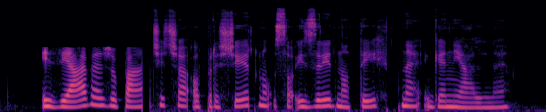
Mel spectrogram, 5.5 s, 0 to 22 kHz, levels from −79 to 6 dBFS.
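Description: From 0.0 to 1.5 s the speech is dull and boxy, with nothing above 3.8 kHz. An input switched to a poorer device is the likely cause. An 80 ms gap follows before full clarity returns.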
